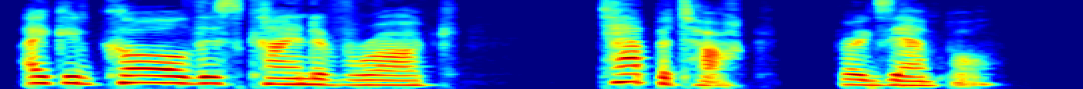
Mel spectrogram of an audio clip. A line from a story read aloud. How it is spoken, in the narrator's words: she said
